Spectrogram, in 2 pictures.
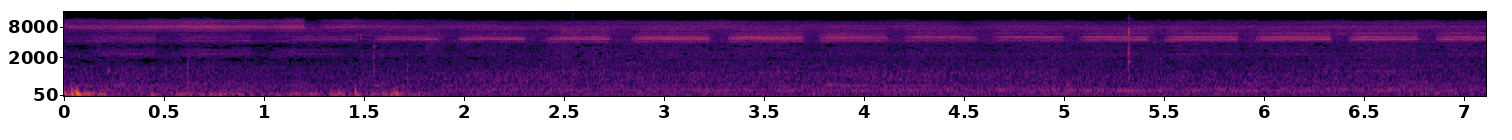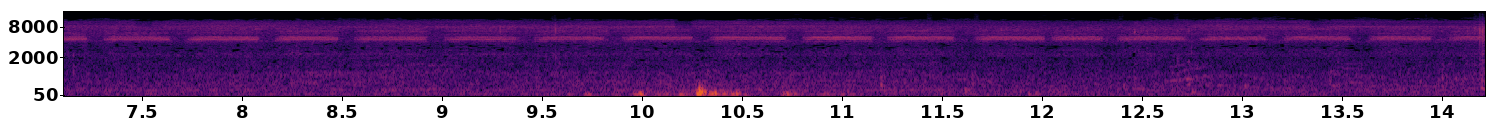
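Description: Insects chirping in a steady rhythm of about two to three high-pitched pulses a second, with a higher, more even insect hiss at first. A brief low thump about ten seconds in.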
